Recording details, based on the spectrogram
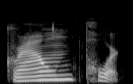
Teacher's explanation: you don't hear the D because your tongue just goes to the D position ground and you don't hear the K because your tongue goes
